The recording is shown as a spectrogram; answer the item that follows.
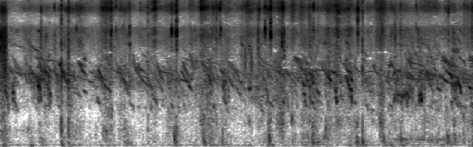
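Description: A flock of chickens in chicken tractors calling: a steady stream of many short, overlapping clucks and peeps.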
